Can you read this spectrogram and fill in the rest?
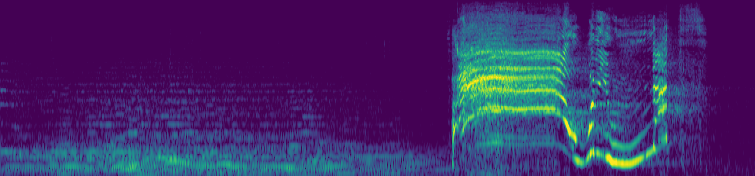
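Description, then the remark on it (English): Meryl Streep lets out a loud, piercing scream that wails and wavers for a couple of seconds after her finger is pricked by Madame Liesel, breaking in abruptly after a quieter stretch of low, steady background sound. “It's one of my favorite Meryl Streep screams.”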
